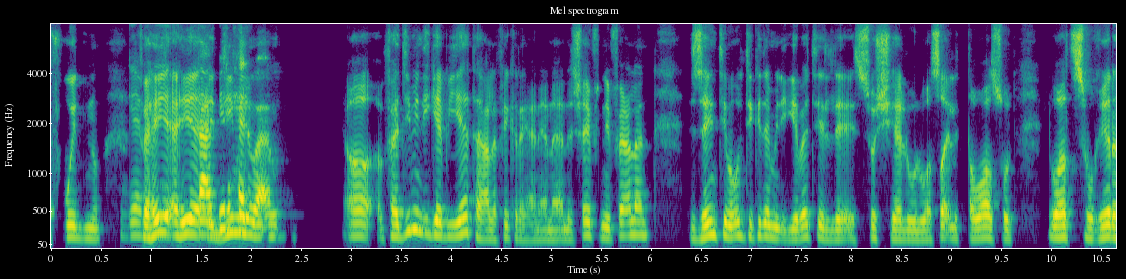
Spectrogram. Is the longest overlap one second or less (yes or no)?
no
